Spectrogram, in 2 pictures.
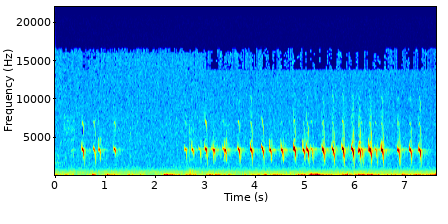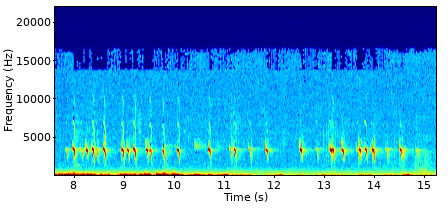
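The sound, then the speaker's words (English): An immature bird, bird 508, calling in flight, gives rapid, repeated high-pitched chips in long runs, pausing briefly between bursts, over a steady low rumble of background noise. “It's got green, that was it calling in flight.”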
